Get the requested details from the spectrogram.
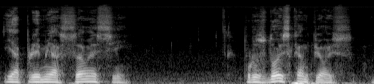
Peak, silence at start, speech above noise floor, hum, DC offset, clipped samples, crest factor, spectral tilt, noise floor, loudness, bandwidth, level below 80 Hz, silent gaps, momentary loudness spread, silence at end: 0 dBFS; 0.05 s; 32 dB; none; under 0.1%; under 0.1%; 16 dB; -7 dB/octave; -45 dBFS; -15 LUFS; 16 kHz; -24 dBFS; none; 14 LU; 0.25 s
